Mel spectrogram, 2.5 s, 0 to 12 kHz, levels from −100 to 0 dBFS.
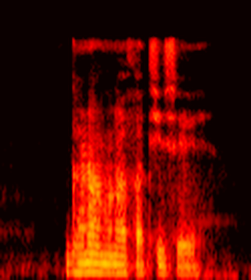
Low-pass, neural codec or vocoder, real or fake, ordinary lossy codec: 7.2 kHz; codec, 16 kHz, 4 kbps, FreqCodec, smaller model; fake; MP3, 96 kbps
